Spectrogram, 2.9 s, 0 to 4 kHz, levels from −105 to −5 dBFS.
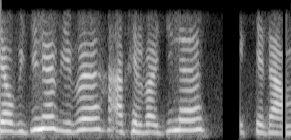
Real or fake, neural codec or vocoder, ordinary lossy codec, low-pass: real; none; none; 3.6 kHz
